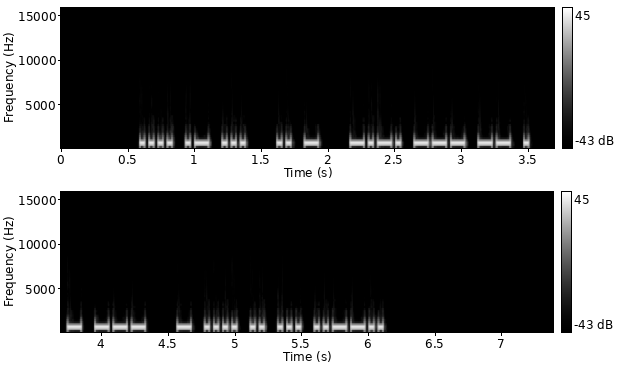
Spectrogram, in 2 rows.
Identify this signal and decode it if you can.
Morse code, heard as a keyed tone, about 34 wpm, 700 Hz. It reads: HAS IT COME TO THIS?
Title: Sentences from Top 100 Words 35wpm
